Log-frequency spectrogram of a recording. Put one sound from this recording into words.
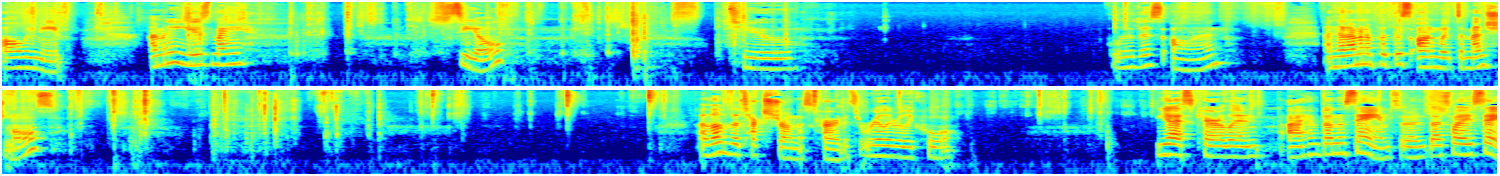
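Paper rustles and taps on a table.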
